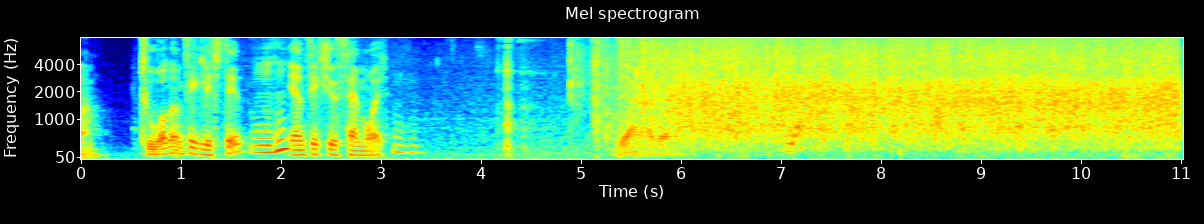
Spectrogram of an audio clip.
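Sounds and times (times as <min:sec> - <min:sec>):
speech: 0:00.6 - 0:03.5
audience applause: 0:05.0 - 0:11.0.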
